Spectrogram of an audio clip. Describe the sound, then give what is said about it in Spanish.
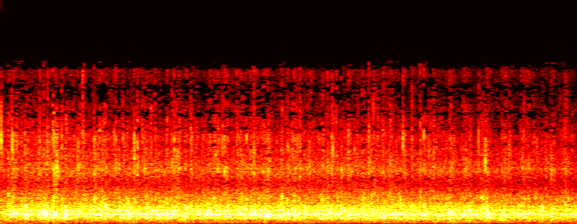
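Steady audience applause for two people being thanked at an export sector event fills the whole stretch, a dense, even patter of many hands clapping at a constant level with no voices rising above it. “Así que les pido un aplauso para ellos dos.”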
